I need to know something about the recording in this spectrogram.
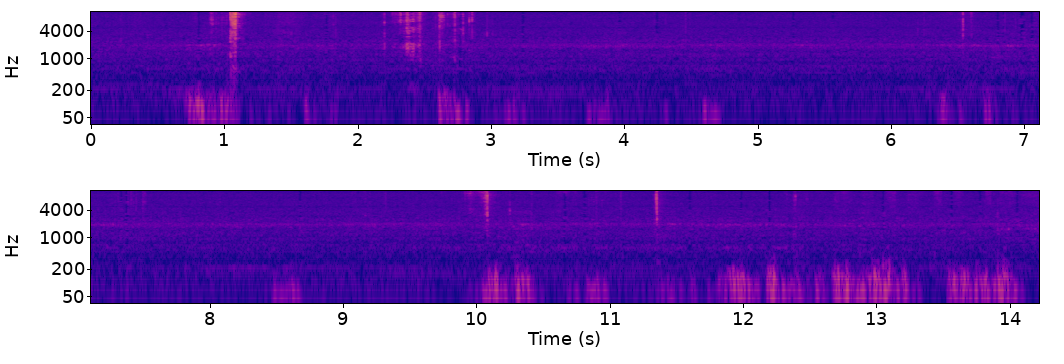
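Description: Hands rub and press on paper with soft thumps and rustles.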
